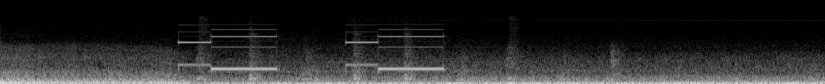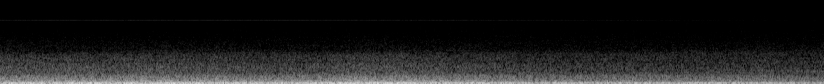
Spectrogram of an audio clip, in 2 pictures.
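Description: A bus engine rumbles low and steady as the bus drives along.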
